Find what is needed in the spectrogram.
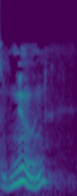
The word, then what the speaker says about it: nun: So there's kairos, there's chronos, and there's a third word in the Bible related to time, and it's pronounced noon. If you want to say that, it would be N-U-N, sort of. Noon.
